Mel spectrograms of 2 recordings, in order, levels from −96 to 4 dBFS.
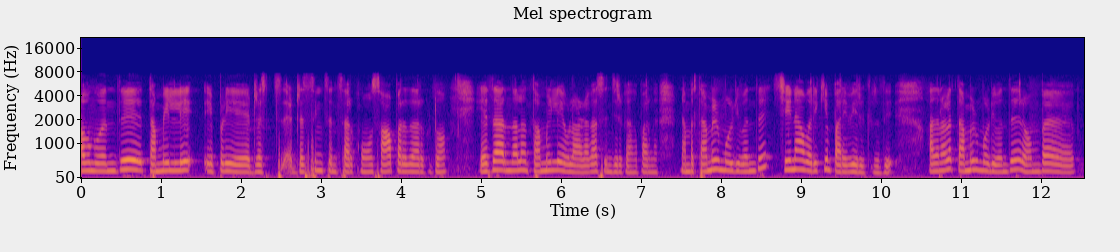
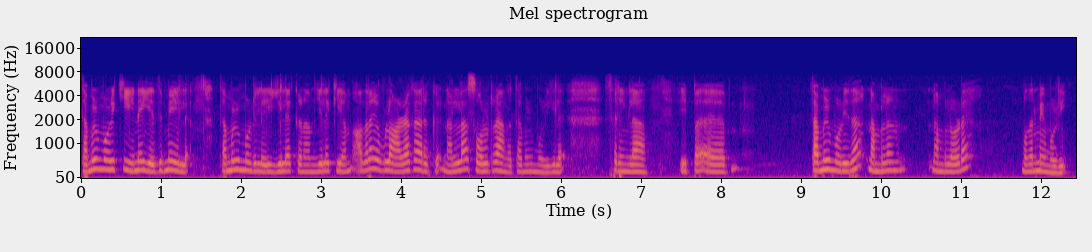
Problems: none marked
